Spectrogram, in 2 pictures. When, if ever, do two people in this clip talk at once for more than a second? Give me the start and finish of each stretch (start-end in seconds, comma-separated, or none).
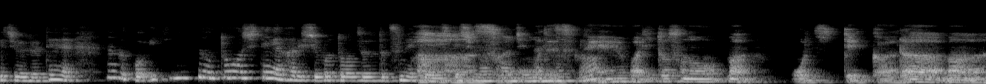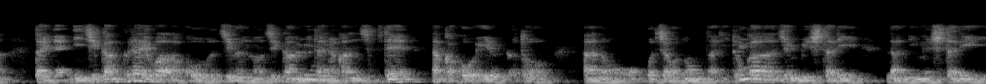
4.1-6.0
